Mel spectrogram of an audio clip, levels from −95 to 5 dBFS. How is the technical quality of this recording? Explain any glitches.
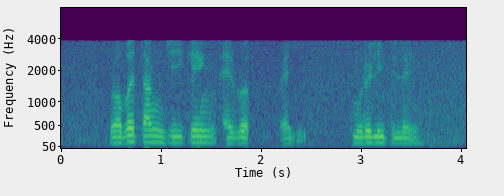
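The speech drops out in two places, both likely caused by speech suppressed in double talk. From 1.58 to 1.64 s the level dips slightly, a few decibels. From 1.9 to 2.36 s it falls much further, at worst by about 25 dB, chopping the speech for roughly a third of a second. The echo canceller, hearing the far side talk at the same moment, apparently mistook this talker for loudspeaker echo and turned the outgoing signal down. The lowest bass is filtered out, as expected from a call microphone path.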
